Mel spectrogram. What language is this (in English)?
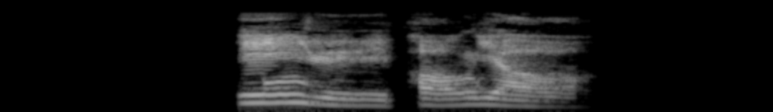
Chinese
